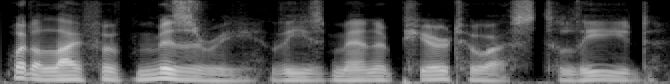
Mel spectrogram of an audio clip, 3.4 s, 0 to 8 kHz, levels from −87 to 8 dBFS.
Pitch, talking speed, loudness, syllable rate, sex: 100 Hz, 215 wpm, -19 LUFS, 4.9 syllables/s, male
